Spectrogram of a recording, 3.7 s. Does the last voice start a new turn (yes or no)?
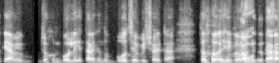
no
